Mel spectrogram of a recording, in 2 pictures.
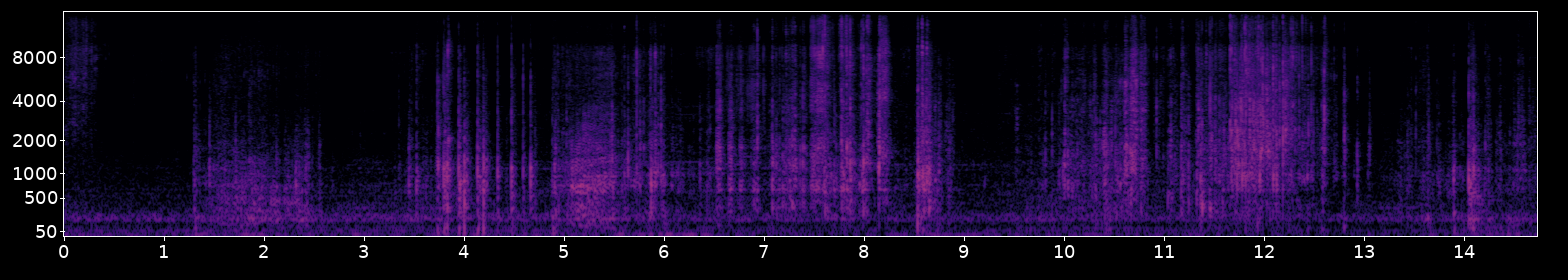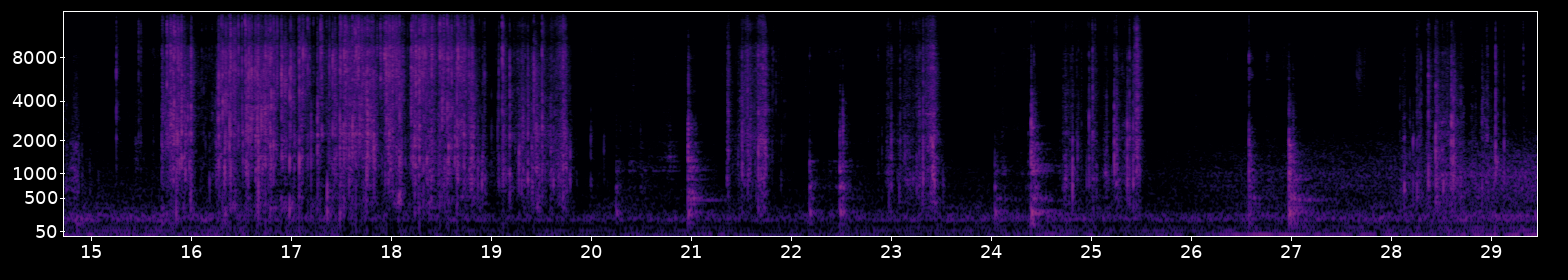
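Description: Crinkly plastic packaging of Oreo cookies being torn open and handled, in irregular crackling bursts with short pauses and a few sharp clicks.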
